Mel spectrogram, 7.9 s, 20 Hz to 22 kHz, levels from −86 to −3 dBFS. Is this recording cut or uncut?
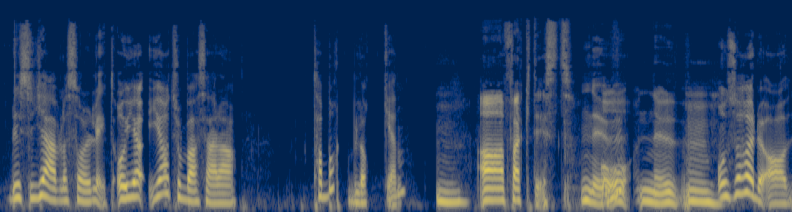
uncut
